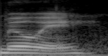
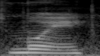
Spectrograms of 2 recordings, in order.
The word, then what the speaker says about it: Mui: that involve mui muy I keep saying Millie it's mui am I me and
